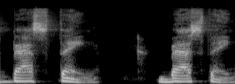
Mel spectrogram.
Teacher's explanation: he doesn't pronounce the T for best actually he kind of morphs that into the T for thing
